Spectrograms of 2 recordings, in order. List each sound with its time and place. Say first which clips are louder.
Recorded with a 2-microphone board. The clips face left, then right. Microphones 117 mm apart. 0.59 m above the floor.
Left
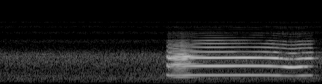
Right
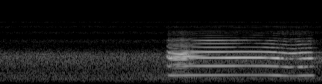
1.7 s a trumpet: left 6 dB; 60° left (ahead or behind), 0.6 m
